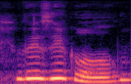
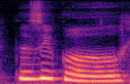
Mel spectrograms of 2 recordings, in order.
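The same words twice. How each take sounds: First: Much higher, louder repeat of the sign-off; a squealed channel tag; higher signature sign-off. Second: Higher, louder sign-off catchphrase; bright sign-off call; signature sign-off. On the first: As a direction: push the catchphrase even higher. Vlog sign-off catchphrase. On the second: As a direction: sing out your channel tag. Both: Pretend.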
